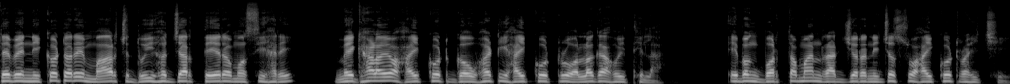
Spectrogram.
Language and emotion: Odia, neutral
